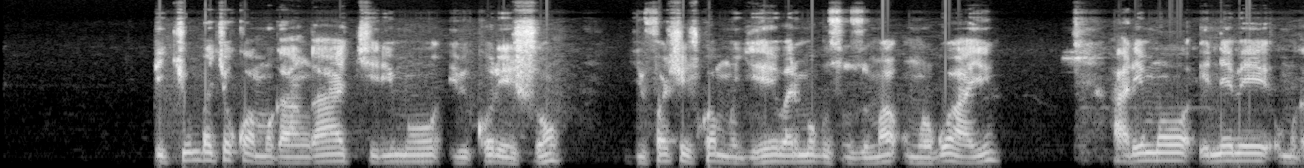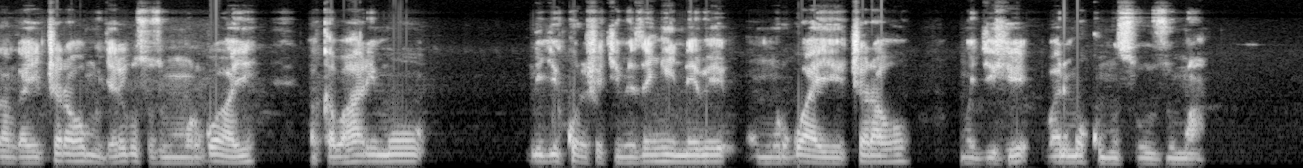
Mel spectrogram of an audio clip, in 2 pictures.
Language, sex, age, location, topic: Kinyarwanda, female, 36-49, Huye, health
